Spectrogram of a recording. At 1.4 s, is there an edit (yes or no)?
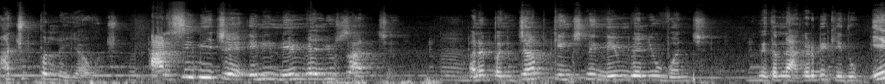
yes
